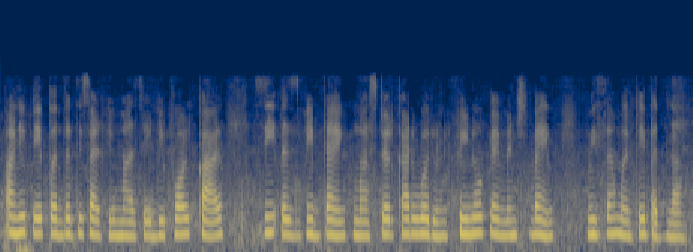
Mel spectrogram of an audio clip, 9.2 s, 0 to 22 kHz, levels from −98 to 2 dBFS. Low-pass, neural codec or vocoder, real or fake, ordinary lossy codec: 7.2 kHz; codec, 16 kHz, 2 kbps, FreqCodec, larger model; fake; none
